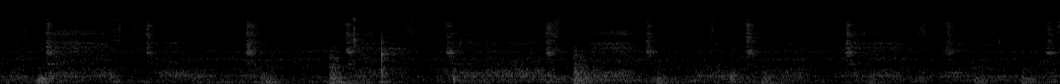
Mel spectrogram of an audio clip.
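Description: Faint, irregular soft rustles and light taps of hands breaking off pieces of crumbly cake dough and dropping them onto sliced rhubarb in a baking tin.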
